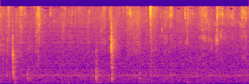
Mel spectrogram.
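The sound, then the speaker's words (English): Bites and chewing of a burrito, with a handful of soft, squishy crunches at irregular intervals over a faint steady hum; no one speaks. “But I always hold the burrito up toward the screen to give her the first bite.”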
